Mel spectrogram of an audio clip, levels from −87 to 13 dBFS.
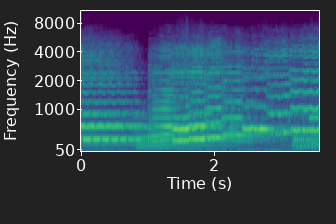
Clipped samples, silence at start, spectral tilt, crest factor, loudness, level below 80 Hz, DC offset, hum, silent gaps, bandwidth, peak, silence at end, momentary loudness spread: under 0.1%; 0 s; -6.5 dB/octave; 14 dB; -19 LUFS; -54 dBFS; 0.2%; none; none; 7.4 kHz; -4 dBFS; 0 s; 10 LU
